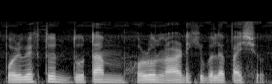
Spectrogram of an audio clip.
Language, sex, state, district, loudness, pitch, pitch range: Assamese, male, Assam, Hailakandi, -18 LUFS, 110 Hz, 100-110 Hz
